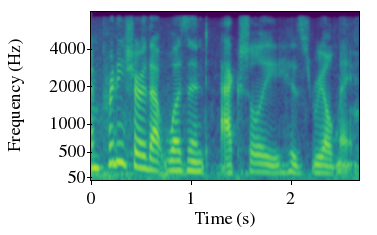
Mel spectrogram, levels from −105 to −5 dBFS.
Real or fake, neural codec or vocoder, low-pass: fake; codec, 16 kHz, 4 kbps, X-Codec, HuBERT features, trained on balanced general audio; 7.2 kHz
